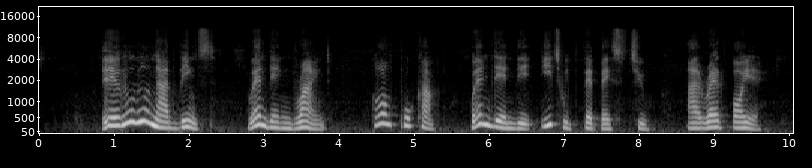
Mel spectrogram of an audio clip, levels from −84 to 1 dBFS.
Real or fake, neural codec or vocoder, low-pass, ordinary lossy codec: fake; codec, 16 kHz in and 24 kHz out, 0.8 kbps, FocalCodec, streaming, 65536 codes; 10.8 kHz; none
